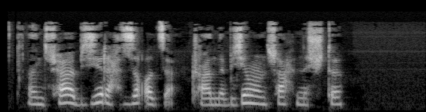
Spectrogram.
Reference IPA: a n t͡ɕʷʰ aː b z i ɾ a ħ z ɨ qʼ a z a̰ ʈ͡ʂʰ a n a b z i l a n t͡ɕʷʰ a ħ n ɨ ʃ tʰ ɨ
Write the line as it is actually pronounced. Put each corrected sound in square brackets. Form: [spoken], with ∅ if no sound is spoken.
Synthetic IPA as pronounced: a n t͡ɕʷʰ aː b z i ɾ a ħ z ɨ qʼ a [d͡z] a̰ ʈ͡ʂʰ a n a b z i l a n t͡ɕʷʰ a ħ n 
